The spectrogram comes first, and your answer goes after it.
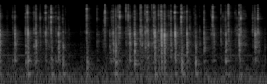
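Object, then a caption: Plastic mechanical keyboard with round metal-rimmed keycaps. Fingertips type on a pink backlit, typewriter-style plastic mechanical keyboard with round metal-rimmed keycaps. A steady run of sharp, bright keystroke clicks with very little low end pauses briefly near the one-second mark, then resumes at an even, relaxed pace.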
